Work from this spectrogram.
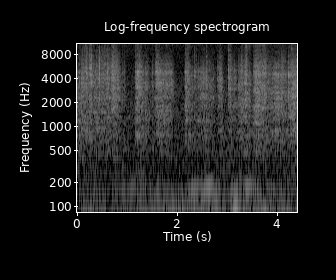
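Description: Flat hands and fingertips rub, sweep and press through loose roasted coffee beans spread in a shallow layer across two sunken panels of a wooden table. The beans make a steady, gritty rustle with swelling bright hissing surges as they shift and scatter, over a faint low hum.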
